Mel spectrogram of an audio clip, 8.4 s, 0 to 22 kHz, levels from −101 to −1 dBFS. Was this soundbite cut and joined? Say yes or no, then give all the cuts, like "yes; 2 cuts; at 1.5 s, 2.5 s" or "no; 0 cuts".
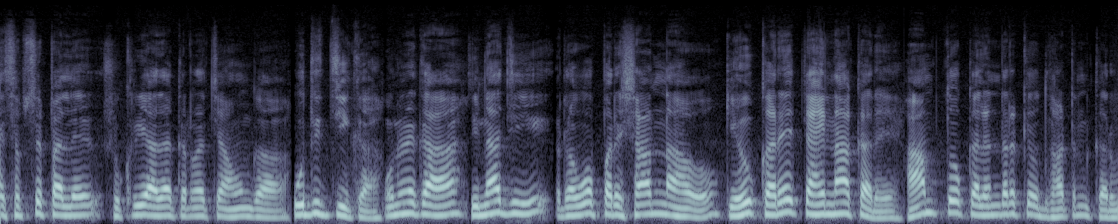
yes; 1 cut; at 2.8 s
